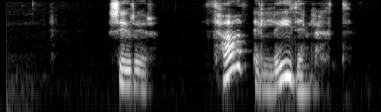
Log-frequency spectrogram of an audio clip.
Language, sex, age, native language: Icelandic, female, 50-59, Icelandic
